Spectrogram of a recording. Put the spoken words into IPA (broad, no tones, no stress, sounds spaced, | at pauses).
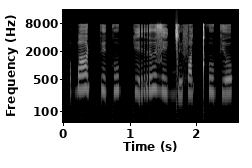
ɓ ɑ kː y k u kː i r ɯ z i ɡ͡ǀ y f ɑ ǃʰ u kʲ o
